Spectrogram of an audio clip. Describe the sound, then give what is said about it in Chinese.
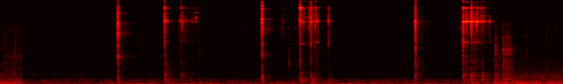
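The latter half of glass cutting: a series of sharp, bright glassy clinks and snaps at irregular intervals, ending with a louder crackling burst with a faint ringing tone, with quiet pauses between. “第四个是玻璃切割之后半段的声音”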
